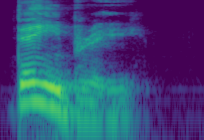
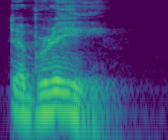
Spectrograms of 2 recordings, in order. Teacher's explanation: It's pronounced DAY-bree with the emphasis on the first syllable. In option two the emphasis is on the second syllable.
